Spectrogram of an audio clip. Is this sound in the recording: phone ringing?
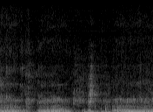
no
